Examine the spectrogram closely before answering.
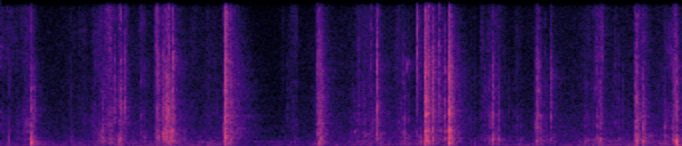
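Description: Plastic VHS clamshell case being handled and opened: a series of sharp clicks and knocks at uneven intervals, the loudest about two seconds in.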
